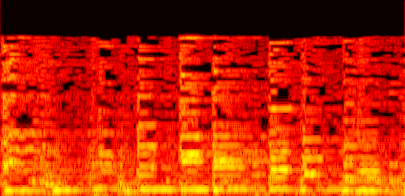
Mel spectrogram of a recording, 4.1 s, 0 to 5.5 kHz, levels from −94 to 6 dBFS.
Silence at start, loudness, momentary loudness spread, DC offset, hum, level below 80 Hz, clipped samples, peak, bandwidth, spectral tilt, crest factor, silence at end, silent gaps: 0 s; -25 LUFS; 7 LU; under 0.1%; none; -34 dBFS; under 0.1%; -10 dBFS; 3.5 kHz; -11 dB/octave; 14 dB; 0 s; none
